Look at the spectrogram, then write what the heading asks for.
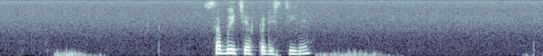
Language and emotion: Russian, neutral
